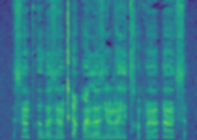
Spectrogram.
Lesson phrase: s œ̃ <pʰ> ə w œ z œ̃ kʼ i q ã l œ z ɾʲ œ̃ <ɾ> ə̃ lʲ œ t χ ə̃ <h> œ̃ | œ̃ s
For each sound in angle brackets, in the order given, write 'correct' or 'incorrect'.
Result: correct, incorrect: ʐ, incorrect: f

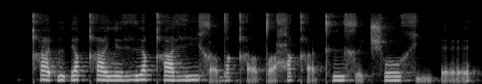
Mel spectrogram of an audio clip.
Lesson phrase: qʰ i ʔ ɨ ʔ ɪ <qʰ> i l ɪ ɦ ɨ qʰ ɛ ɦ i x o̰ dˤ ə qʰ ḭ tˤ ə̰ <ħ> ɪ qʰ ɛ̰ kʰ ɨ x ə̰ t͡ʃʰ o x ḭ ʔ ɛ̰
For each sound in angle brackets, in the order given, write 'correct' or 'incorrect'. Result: correct, correct

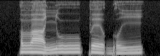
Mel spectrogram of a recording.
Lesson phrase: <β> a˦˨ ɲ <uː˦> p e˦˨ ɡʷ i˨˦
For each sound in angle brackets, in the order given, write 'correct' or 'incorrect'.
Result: correct, correct

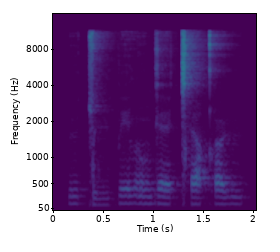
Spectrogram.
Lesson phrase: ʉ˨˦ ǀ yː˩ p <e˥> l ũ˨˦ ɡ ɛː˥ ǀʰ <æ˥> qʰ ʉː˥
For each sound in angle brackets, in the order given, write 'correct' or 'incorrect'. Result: correct, correct

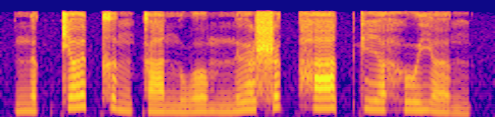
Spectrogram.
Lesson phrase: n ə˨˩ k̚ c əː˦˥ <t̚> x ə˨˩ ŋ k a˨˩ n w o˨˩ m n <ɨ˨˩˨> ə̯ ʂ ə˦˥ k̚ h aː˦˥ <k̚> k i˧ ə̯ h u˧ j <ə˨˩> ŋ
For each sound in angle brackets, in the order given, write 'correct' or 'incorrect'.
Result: correct, incorrect: ɨ˧, incorrect: t̚, correct

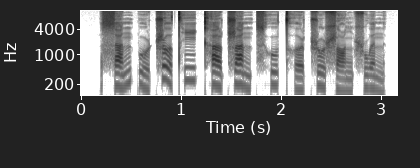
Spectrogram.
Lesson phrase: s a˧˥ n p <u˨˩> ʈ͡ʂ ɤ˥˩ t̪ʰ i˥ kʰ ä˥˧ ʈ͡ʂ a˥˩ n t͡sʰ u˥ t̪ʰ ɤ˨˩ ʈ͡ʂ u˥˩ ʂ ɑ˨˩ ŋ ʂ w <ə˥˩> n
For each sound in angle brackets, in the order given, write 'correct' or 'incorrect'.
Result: correct, correct

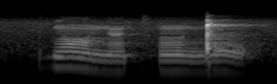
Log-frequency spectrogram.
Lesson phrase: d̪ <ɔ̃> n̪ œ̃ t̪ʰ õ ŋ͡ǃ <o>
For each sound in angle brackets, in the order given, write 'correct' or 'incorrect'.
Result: correct, correct

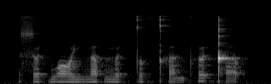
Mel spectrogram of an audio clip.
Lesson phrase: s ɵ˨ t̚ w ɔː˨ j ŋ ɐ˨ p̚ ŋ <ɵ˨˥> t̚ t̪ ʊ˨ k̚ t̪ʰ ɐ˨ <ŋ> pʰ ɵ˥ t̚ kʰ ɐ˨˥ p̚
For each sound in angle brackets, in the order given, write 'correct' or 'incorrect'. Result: correct, correct

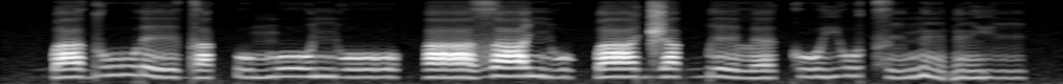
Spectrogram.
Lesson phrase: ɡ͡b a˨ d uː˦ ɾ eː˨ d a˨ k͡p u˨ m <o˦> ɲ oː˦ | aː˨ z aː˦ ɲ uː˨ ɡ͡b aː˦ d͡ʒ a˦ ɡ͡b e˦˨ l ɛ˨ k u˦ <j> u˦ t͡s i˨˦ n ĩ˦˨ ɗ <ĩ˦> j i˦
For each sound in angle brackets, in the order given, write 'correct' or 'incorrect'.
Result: incorrect: oː˦, correct, correct

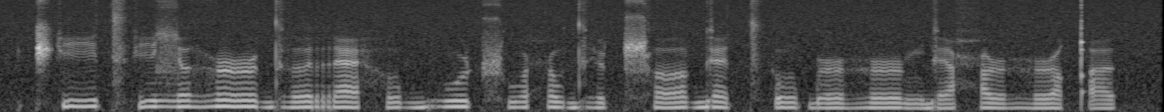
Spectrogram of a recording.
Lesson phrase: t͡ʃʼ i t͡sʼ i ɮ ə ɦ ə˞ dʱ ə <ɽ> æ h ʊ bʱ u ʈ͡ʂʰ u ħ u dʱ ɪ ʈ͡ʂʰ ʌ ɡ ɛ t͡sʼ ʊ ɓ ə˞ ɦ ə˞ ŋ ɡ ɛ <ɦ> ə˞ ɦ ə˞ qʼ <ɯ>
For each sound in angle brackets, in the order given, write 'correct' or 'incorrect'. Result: incorrect: r, incorrect: ħ, incorrect: ə

